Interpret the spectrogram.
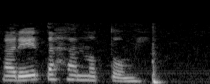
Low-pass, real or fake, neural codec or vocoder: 7.2 kHz; real; none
